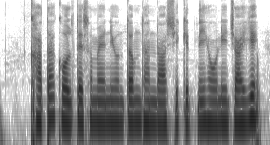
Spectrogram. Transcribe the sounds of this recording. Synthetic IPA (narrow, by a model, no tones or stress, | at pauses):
kʰaːt̪akʰoːlt̪esɐməjnɪjʊ̃nt̪əmd̪ʱɐnɾaːʃikɪt̪niɦoːnit͡ʃaːɦieː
